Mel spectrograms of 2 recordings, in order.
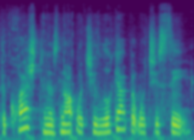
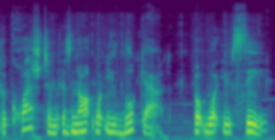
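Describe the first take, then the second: First: The quote is spoken quickly and rushed. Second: The quote is spoken slowly and deliberately. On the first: The speaker calls it wrong. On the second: The speaker calls it right.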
